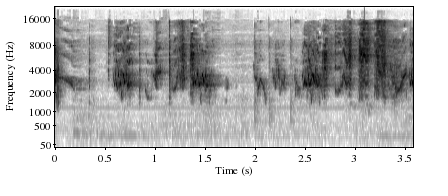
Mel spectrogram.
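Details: Budgerigar morning song, continuous rasping chatter with warbled, grating notes and a short dip in the middle, dense and high over a faint background hum.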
